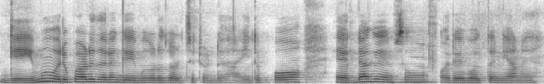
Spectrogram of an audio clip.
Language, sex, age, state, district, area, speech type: Malayalam, female, 45-60, Kerala, Kozhikode, urban, spontaneous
